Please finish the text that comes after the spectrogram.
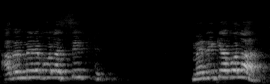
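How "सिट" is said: "सिट" with a short i, cut off quickly; short sound. Shown as a demonstration. Teacher showing the short sound, "सिट" said short. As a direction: keep the vowel in "सिट" brief. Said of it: "short बोला".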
